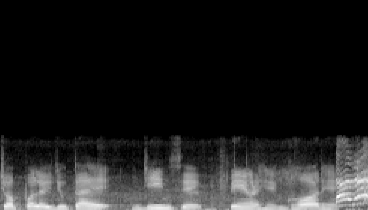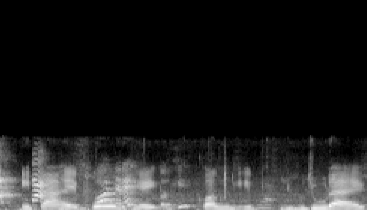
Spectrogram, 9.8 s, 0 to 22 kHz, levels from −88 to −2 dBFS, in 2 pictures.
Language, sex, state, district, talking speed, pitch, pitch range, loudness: Hindi, female, Bihar, West Champaran, 105 wpm, 220 Hz, 205-235 Hz, -14 LUFS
